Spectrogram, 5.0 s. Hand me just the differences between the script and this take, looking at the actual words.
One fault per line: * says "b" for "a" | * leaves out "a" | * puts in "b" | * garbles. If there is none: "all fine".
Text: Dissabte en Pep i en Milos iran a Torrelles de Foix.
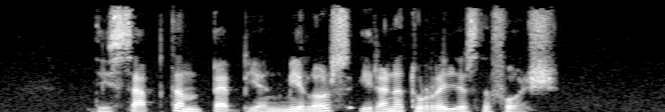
all fine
